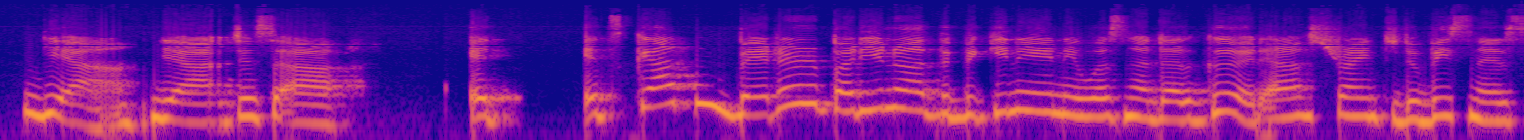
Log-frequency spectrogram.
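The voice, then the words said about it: Strong non-native English accent. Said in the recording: “my accent is still pretty strong... it's normal to have an accent when it's not your first language”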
